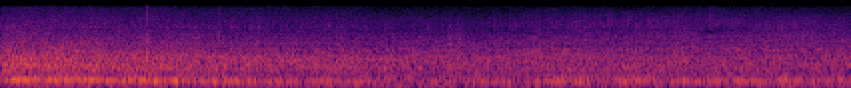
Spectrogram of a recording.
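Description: A fire engine's diesel engine running steadily, a little louder in the first second.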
